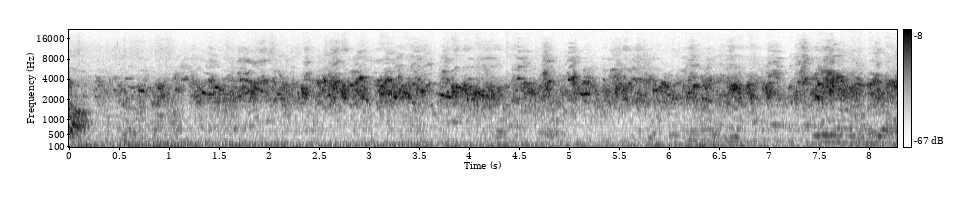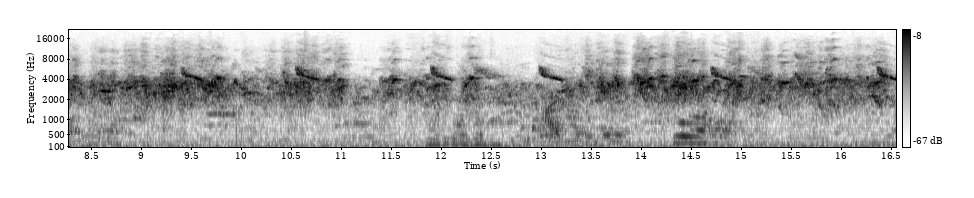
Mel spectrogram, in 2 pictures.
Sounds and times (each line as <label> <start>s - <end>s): Tourists 0.0s - 16.5s
Birds singing 0.0s - 16.5s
